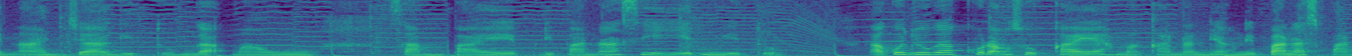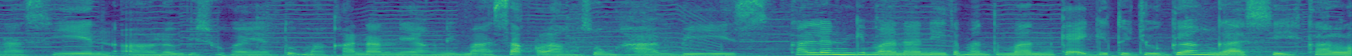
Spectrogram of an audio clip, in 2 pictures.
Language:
Indonesian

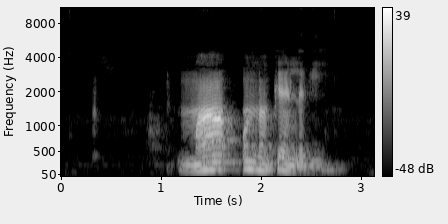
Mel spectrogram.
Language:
Gujari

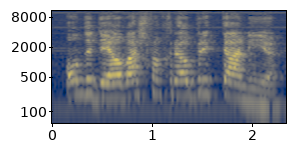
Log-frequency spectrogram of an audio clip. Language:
Dutch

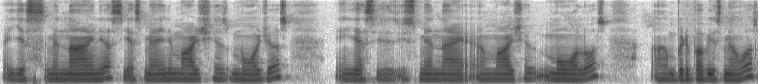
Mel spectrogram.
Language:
Kashmiri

